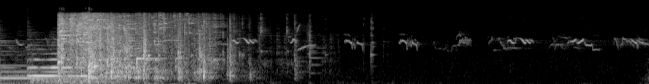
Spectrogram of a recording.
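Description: The music breaks off into a sudden loud shattering crash of many small clattering impacts that fades away over about two seconds. Small birds then chirp in short, repeated calls.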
